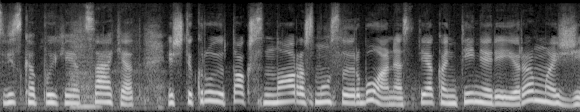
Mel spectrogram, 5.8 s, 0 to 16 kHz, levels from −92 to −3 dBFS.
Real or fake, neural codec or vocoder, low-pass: real; none; 14.4 kHz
